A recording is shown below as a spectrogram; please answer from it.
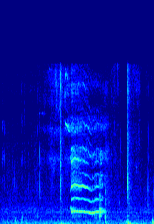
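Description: A pet dog giving one short, high whine about a second in, followed by a light click.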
